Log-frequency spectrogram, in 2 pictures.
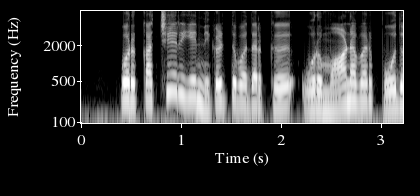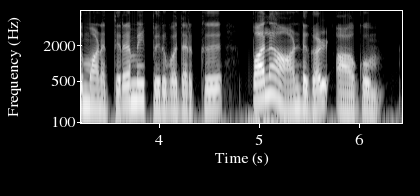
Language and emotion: Tamil, neutral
